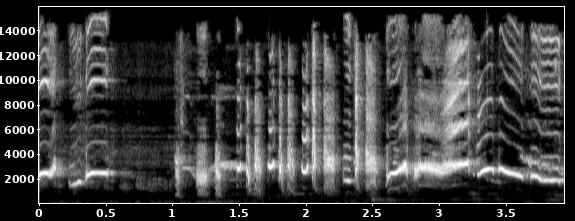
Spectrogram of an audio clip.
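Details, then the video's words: Chinese hwamei giving a short whistled phrase, then a burst of rapid, rough chattering notes, ending in a long, smoothly wavering whistle. "Pancingan Masteran Wambi Durasi Panjang Efektif Pancing Lwan Agar Nyaut Emosi Gacor"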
